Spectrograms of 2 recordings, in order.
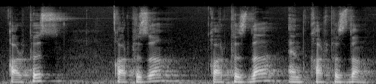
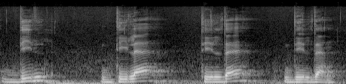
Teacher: while in standard Turkish we have like rounding harmony and backness harmony, in Şanlıurfa dialect, we only have backness harmony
